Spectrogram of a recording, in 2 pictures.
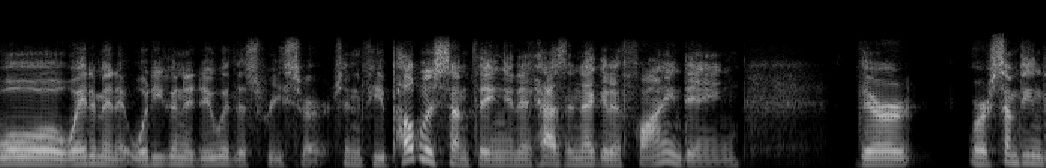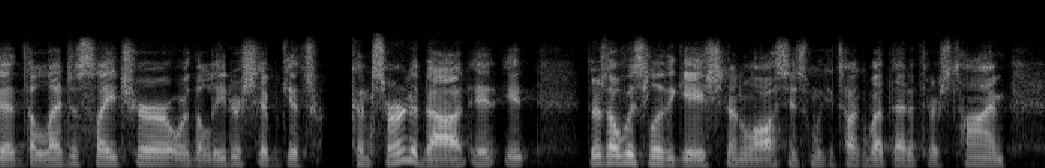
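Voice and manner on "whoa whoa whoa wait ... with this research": put-on paranoid, distrustful manner. Imitating how paranoid systems react to researchers: imitating a paranoid, suspicious reaction. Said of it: "systems are kind of paranoid or suspicious because they're like".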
